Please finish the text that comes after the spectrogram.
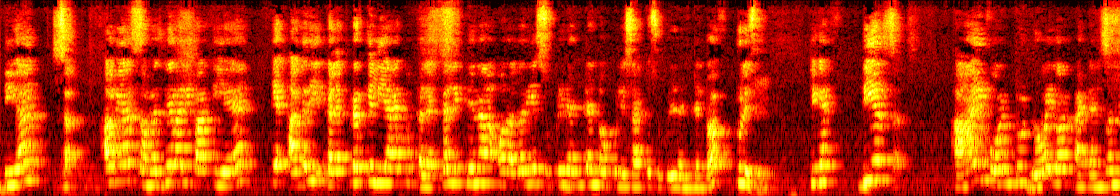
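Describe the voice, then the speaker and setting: Indian lady teacher reading out english lines and asking the class questions, sounds far off from the mic. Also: high-pitched. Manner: reads English phrases slowly, then explains in Hindi with quiz-style questions. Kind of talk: explaining an English lesson in Hindi. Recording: echoey room, voice from a distance.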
